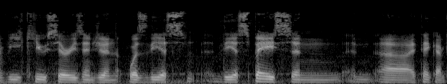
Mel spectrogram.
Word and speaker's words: Espace: that had a VQ series engine was the Espace, and I think I'm saying that right. I don't know, the minivan. Yeah, in 2003. It's actually pronounced who cares. Exactly. Sorry. Espace.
